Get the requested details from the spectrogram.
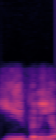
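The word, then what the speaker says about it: עברי: Das wird ja von Hebräern Ivri ausgesprochen.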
